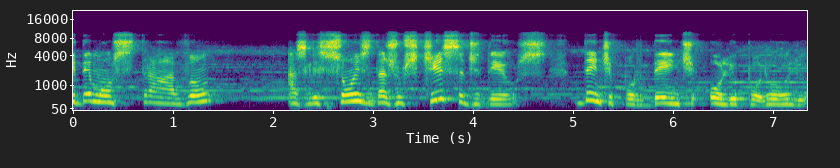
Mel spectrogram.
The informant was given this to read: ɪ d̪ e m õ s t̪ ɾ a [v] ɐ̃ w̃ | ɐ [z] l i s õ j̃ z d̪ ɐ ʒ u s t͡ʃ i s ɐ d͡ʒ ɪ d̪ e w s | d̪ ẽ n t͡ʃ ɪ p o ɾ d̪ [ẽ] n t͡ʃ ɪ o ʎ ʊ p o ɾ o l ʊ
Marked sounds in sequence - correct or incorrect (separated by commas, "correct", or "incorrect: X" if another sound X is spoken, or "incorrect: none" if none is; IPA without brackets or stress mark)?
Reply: correct, correct, correct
